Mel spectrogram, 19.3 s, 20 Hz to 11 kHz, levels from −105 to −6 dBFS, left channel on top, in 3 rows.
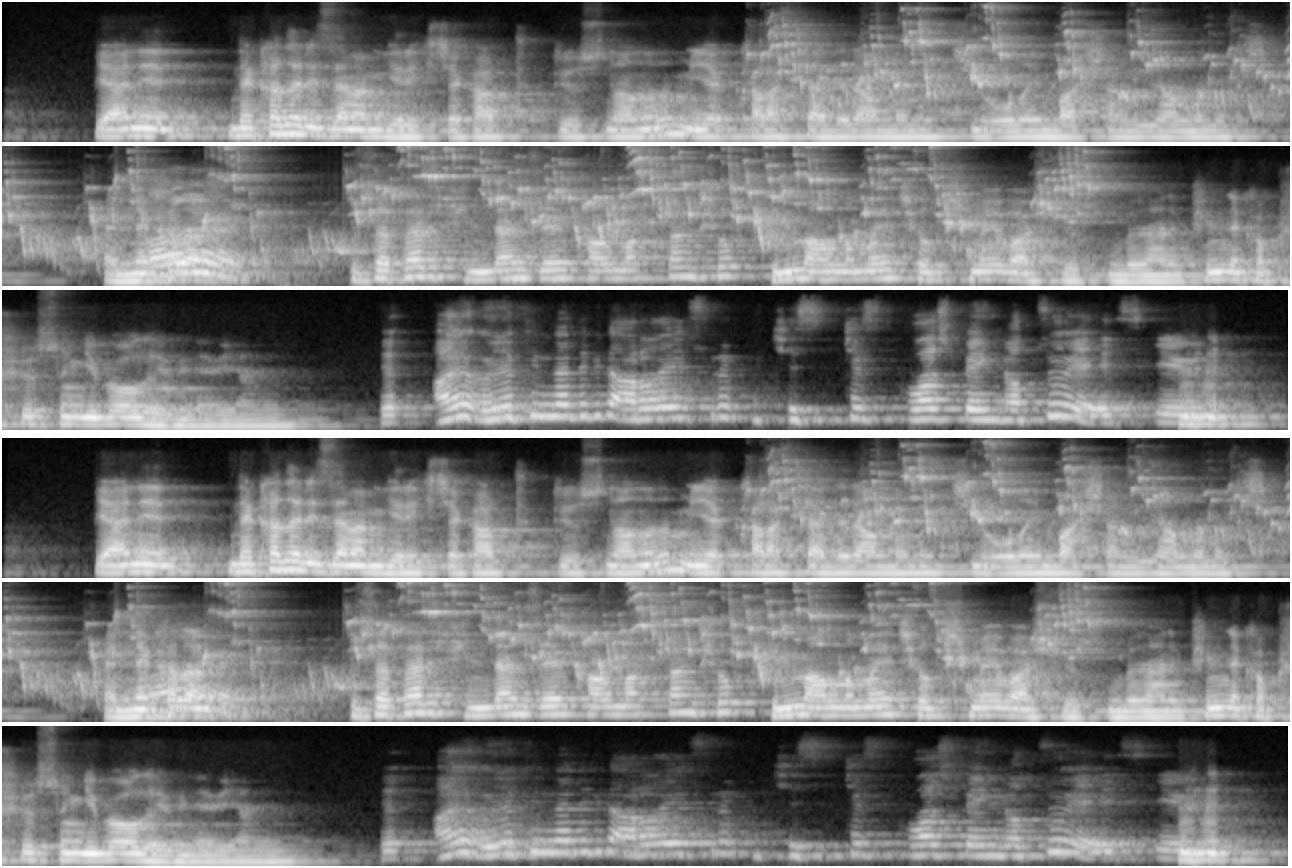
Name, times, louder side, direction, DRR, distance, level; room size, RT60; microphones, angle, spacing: voice 1, 0.5-6.3 6.9-7.5 8.2-14.3 18.8-19.0, right 1 dB, 15° right, 9 dB, 0.4 m, -20 dB
sound 1, 3.7-11.9, left 1 dB, 5° left, 0.9 m, -28 dB
voice 2, 7.2-7.6 14.8-19.0, left 4 dB, 90° left, 11 dB, 0.5 m, -24 dB
16.0 x 6.7 x 2.3 m, 1.0 s
head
